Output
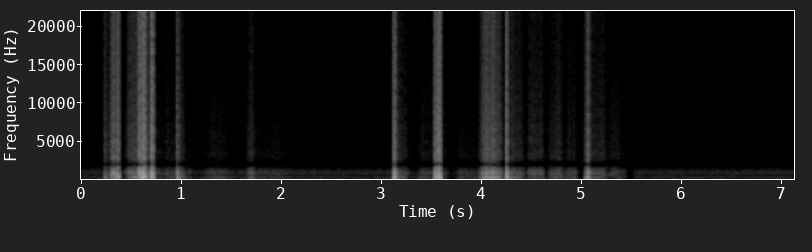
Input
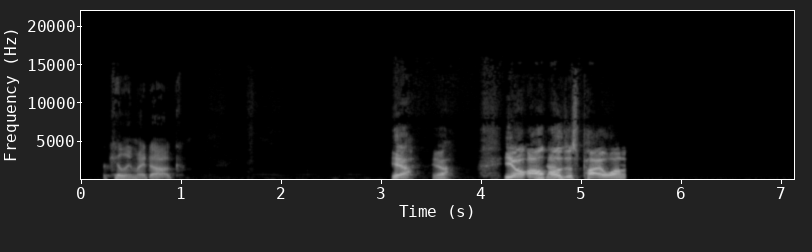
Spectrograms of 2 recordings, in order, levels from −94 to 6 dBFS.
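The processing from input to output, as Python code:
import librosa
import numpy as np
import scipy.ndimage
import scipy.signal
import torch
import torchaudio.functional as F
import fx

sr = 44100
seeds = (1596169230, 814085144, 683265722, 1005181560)

y = fx.gate_flip(x, sr, shuts_db=-24.0, range_db=-40)
y = fx.high_shelf_res(y, sr, hz=1600.0, db=12.5, q=1.5)
y = fx.sample_hold(y, sr, seeds[0], rate_hz=2200.0, jitter_pct=20)
y = fx.fixed_phaser(y, sr, hz=510.0, stages=6)
y = fx.doubler(y, sr, ms=19.0, db=-6.5)
y = y * 10.0 ** (3.5 / 20.0)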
